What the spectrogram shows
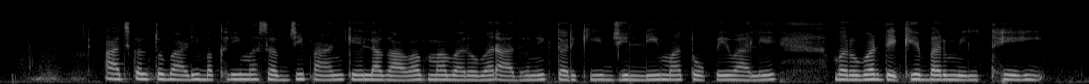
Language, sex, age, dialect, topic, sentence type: Chhattisgarhi, female, 18-24, Western/Budati/Khatahi, agriculture, statement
